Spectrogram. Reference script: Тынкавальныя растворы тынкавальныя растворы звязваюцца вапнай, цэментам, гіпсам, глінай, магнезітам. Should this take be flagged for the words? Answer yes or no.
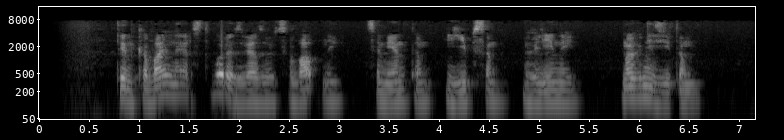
yes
